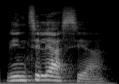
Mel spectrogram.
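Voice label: "ventilyasiya", Azerbaijani; Orfoqrafiya Lüğəti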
